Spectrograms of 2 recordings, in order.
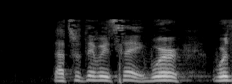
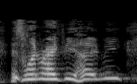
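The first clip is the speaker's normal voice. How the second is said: higher, teasing voice; mocking; 6 semitones higher than usual. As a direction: fake alarm, just teasing. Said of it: "making a mockery of it".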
